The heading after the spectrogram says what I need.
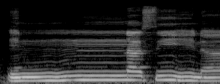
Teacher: ইন অবশ্যই এখানে হবে ওয়াজিব গুন্না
